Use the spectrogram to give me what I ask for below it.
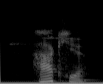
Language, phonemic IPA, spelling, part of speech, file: Dutch, /ˈhakjə/, haakje, noun, Nl-haakje.ogg
- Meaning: 1. diminutive of haak 2. parenthesis, bracket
